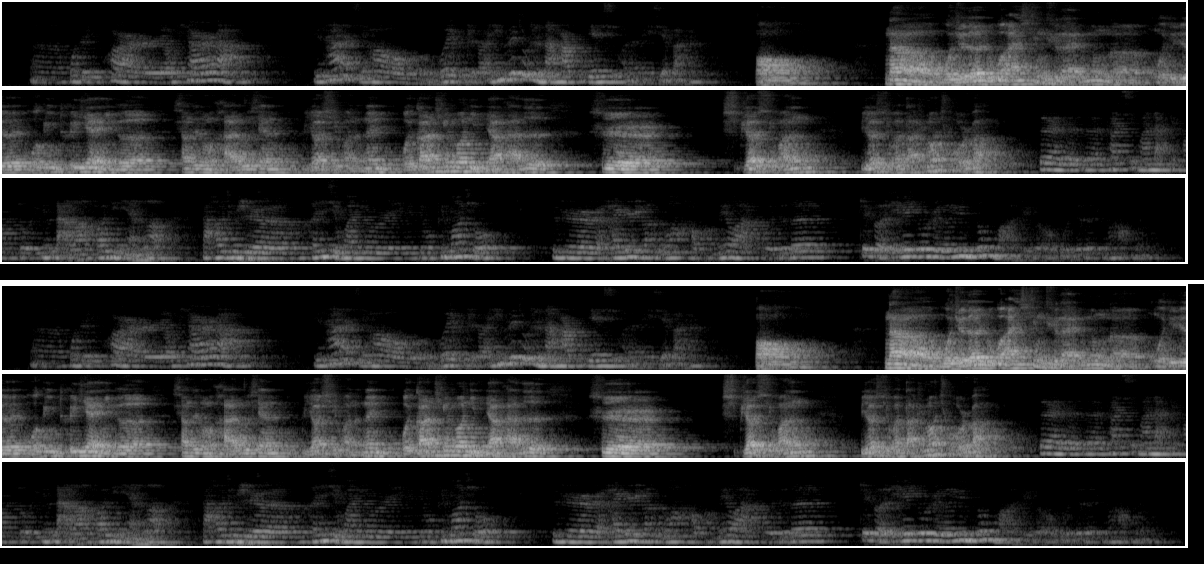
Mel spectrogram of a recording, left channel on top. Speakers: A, on the left (about 35°); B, on the right (about 85°).
A: 嗯、或者一块儿聊天儿啊。其他的喜好我也不知道，应该就是男孩儿普遍喜欢的那些吧。
B: 哦，那我觉得如果按兴趣来弄呢，我就觉得我给你推荐一个像这种孩子都现在不比较喜欢的。那我刚才听说你们家孩子是是比较喜欢比较喜欢打乒乓球是吧？
A: 对对对，他喜欢打乒乓球，已经打了好几年了。然后就是很喜欢，
B: 嗯。
A: 就是因为就乒乓球，就是还认识了很多好朋友啊。我觉得这个因为又是一个运动嘛，这个我觉得挺好的。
